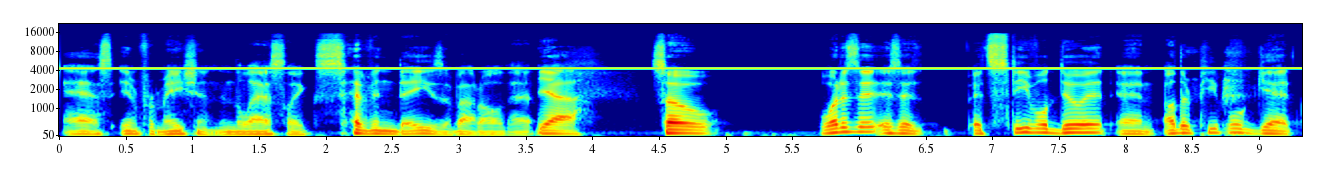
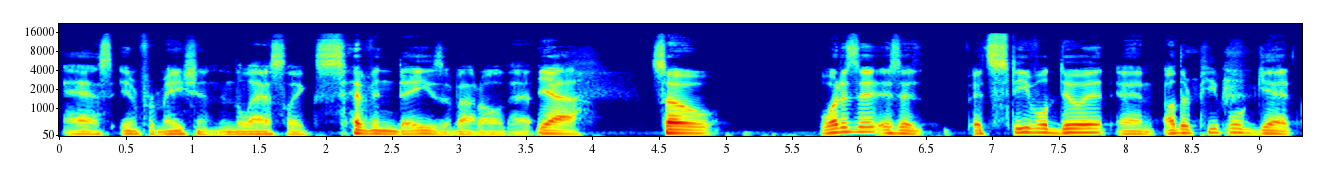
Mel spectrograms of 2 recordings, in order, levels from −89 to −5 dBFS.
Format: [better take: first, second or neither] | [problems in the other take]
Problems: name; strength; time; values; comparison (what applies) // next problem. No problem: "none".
second | high-pitched whine; loud; throughout; 4.5 kHz, 7 dB below the speech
